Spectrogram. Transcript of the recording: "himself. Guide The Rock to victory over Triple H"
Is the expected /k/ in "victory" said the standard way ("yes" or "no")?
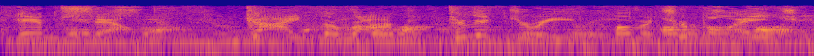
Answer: yes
